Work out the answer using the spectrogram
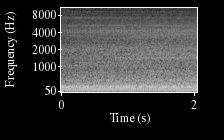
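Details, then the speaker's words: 2011 GMC Terrain or Chevy Traverse with a recurring P0341 cam code despite new phaser solenoids and cam sensors, idling cold: a smooth, even low rumble with a steady beat and no misses, knocks or ticks. The check engine light is on, but it runs great cold. "all right like I said she's purring"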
